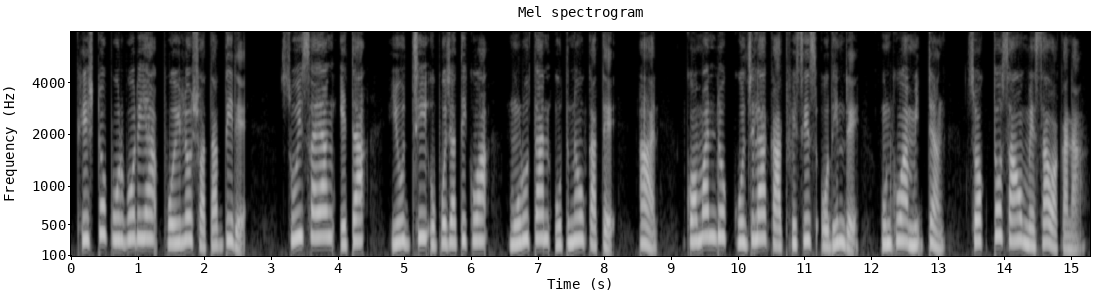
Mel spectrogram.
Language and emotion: Santali, neutral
